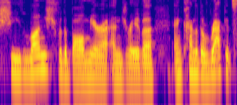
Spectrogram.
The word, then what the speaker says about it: Mira Andreeva: And what about, in the just minute we have left, this 16-year-old Russian, Mira Andreeva?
